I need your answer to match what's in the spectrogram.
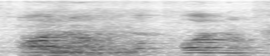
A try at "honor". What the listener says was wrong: The H is silent.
